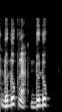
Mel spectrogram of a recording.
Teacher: Duduk itu kan ujung lidahnya itu nempel ke langit-langitnya Bu ya.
